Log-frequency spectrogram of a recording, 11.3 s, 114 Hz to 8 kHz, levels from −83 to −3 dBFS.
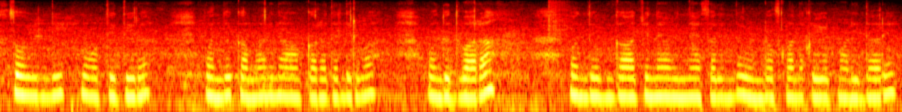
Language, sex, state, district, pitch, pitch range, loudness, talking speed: Kannada, female, Karnataka, Gulbarga, 205 Hz, 200-215 Hz, -19 LUFS, 80 wpm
